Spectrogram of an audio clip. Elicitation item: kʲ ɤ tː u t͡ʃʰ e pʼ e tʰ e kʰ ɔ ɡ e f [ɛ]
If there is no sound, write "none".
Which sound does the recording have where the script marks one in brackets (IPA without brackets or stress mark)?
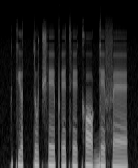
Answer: ɛ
